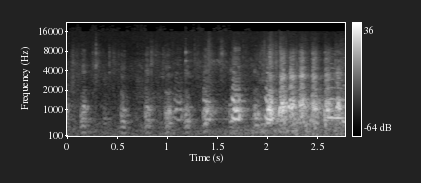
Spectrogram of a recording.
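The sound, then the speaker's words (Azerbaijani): Chickens and chicks, among them a speckled Astrakhan hen, cluck in a coop. Many short, rhythmic clucks repeat steadily and grow louder and denser toward the end. “Sağıcı Mahiyyə deyir ki, buranı toyuq damı kimi istifadə edir. Xeyli sayda toyuq cücənin içərisində xallı tüklü Həştərxan toyuğu xüsusi diqqət çəkirdi.”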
